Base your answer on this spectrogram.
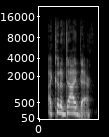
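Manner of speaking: half-kidding playful voice. Retelling a professor's remark to the class, in a somewhat joking voice. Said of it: "in a somewhat joking voice".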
